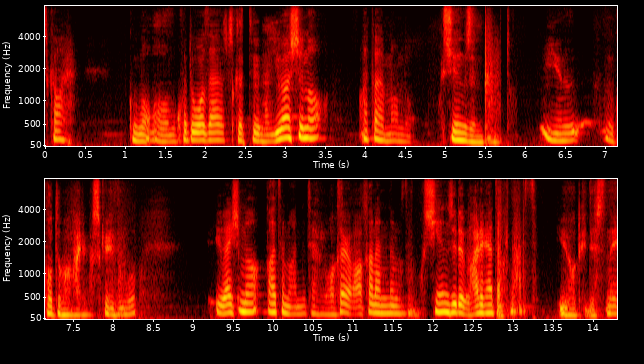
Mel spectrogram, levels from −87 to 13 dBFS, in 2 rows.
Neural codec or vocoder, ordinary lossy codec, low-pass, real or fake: codec, 16 kHz, 0.5 kbps, X-Codec, HuBERT features, trained on balanced general audio; none; none; fake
